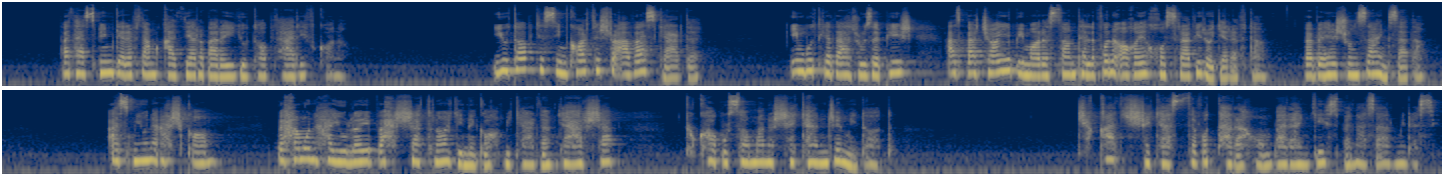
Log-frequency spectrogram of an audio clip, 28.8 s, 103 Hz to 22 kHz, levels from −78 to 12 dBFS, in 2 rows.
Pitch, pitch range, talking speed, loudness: 205 Hz, 175-230 Hz, 130 wpm, -17 LUFS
